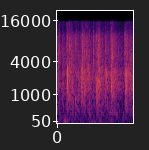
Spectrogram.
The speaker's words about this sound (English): Before we get to the questions, let's give it a round of applause for that.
